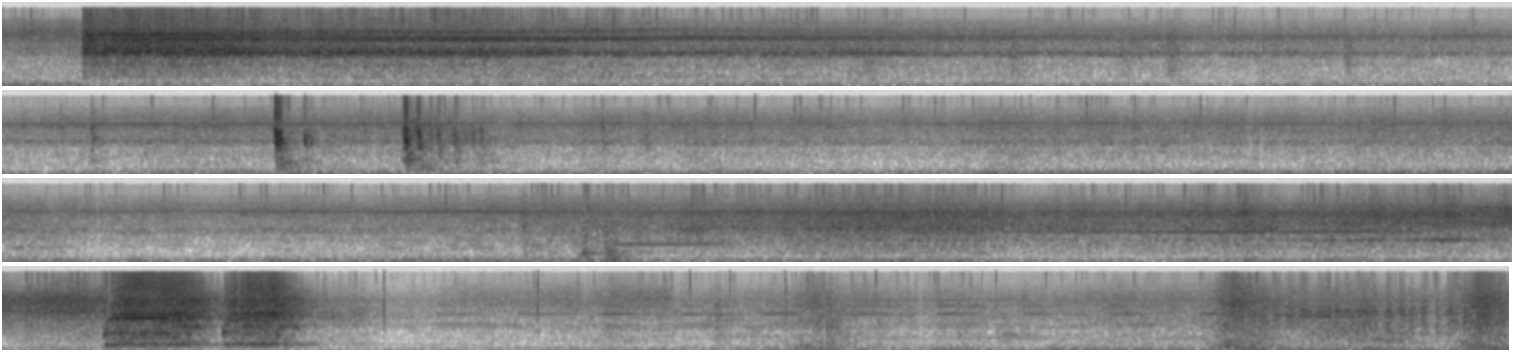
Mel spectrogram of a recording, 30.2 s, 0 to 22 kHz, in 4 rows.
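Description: Archival 78 rpm sound-effects recording of a passenger train standing in a station, heard from inside. A spell of hissing comes at the start, a couple of sharp clanks follow, and two short loud blasts come about three-quarters of the way through, all over a steady low rumble and crackle from the disc.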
